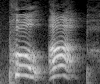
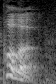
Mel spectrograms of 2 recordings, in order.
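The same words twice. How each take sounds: First: Louder, pitched up, daring her to come; loud defiant "Pull up"; defiant dare. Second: Said in the usual way. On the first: Retold or imitated. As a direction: throw down the challenge. Daring the woman to come over.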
